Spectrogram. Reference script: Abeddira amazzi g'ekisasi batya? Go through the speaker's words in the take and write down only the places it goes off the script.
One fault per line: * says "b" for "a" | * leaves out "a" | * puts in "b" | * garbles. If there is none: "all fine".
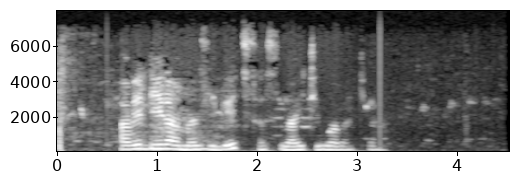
* puts in "bayitibwa"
